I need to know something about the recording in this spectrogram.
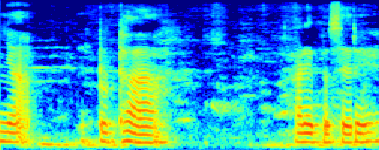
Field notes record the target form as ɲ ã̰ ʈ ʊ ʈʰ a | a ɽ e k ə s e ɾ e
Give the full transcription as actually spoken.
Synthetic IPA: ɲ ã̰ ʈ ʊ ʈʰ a | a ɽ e p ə s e ɾ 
